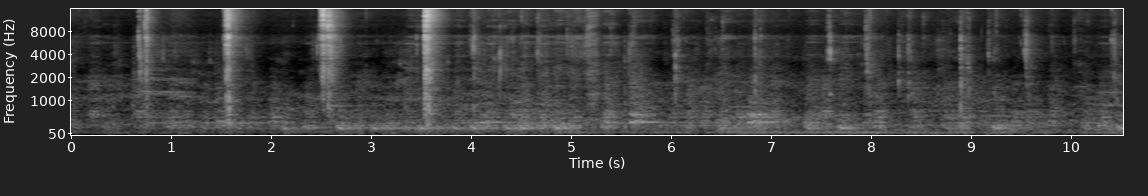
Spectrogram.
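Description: Close-miked chewing of a mouthful of fried instant noodles, with wet mouth clicks throughout and three loud sharp smacks about a second apart in the first few seconds.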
